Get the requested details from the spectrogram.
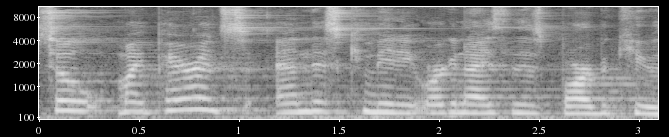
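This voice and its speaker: Music plays in the background as the speaker talks at a fairly quick pace with an American accent and ordinary pitch variation, with audible room echo. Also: woman. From New Jersey (Orange, Essex County). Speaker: speaker at a community event. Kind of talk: public remarks to an audience.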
